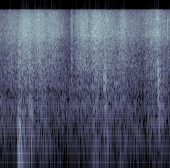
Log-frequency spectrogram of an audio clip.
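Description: Dry straw bedding rustling and crackling as it is pushed and spread by hand in a rabbit pen, with a soft thump just after the start.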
